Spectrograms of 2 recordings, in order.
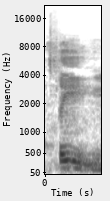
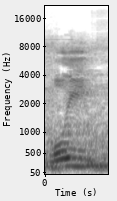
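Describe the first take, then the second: First: The q is followed by a plain i vowel. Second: The q is followed by a rounded oi vowel. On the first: The speaker calls it right. "qa dibaca qi" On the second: The speaker calls it wrong. "Tidak perlu kita membacanya qoi"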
